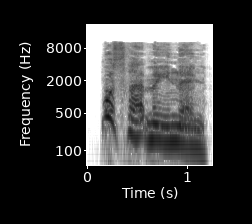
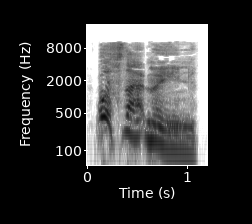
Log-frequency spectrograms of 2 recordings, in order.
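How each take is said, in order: First: Yell. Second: Slower, louder angry yell. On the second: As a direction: snap it out violently. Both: A narrator's reading. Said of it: "yelled the Death Eater".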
